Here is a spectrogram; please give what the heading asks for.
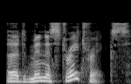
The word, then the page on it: administratrix: British English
